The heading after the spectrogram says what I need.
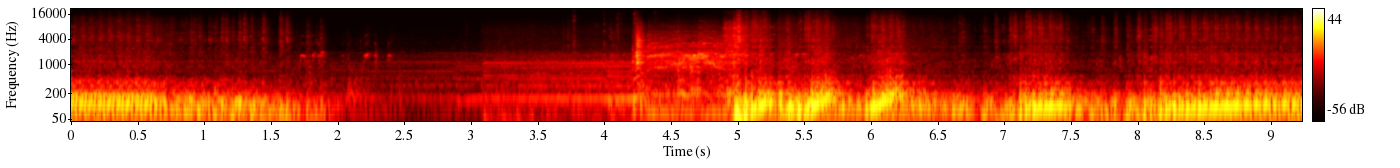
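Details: Carbureted Buick Regal that had been failing to start, started after priming the fuel pump and pumping the throttle while cranking: cranks through a quiet spell, then catches and runs with uneven throttle blips before settling into a steady idle.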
